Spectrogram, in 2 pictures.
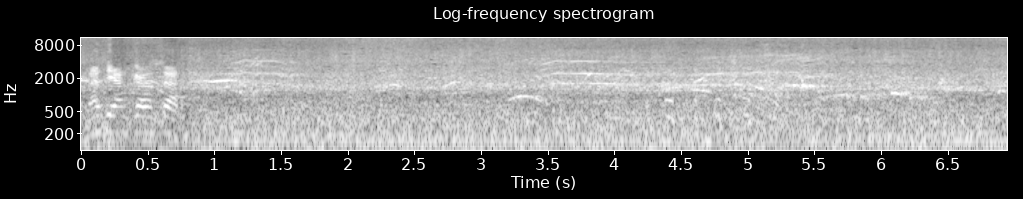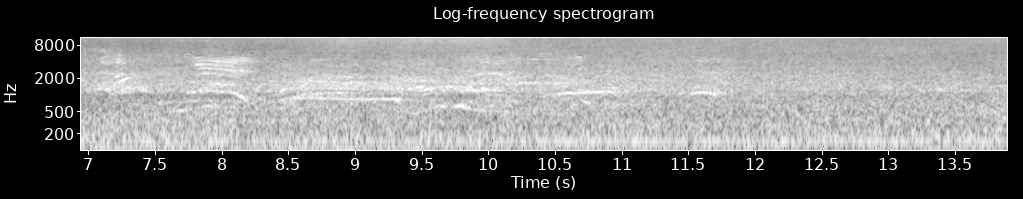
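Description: Children shout and squeal playfully in the distance.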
